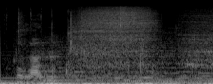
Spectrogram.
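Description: Background music score with steady low sustained tones. A man's short exclamation comes at the start, and a breathy hiss lasts about a second.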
